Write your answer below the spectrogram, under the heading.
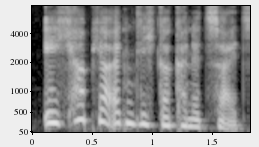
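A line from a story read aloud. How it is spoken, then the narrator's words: Sighing. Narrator (German): Seufzer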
